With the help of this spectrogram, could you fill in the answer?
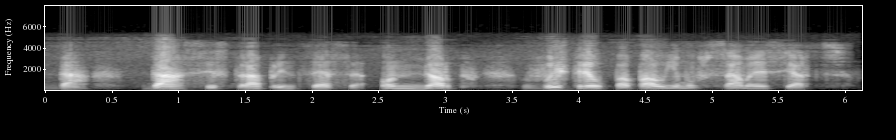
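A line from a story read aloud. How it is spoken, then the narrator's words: Overjoyed laughing, giggling reply. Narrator (Russian): принц Игнатий вне себя от радости ответил, смеясь и хихикая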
